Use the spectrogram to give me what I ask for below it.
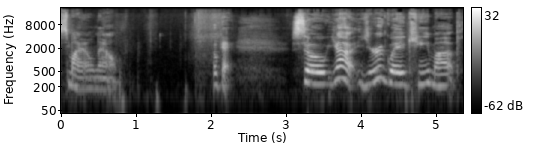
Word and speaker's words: Uruguay: going to keep saying Uruguay even though I know that's not how you pronounce it. It's It's pronounced in Spanish, the U makes it ooh sound. So, Uruguay.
